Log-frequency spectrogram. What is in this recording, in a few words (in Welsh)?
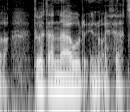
"nawr", Welsh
